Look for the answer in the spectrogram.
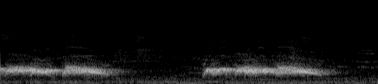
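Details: A spotted dove gives two long, warm, rolling coo phrases in the gáy gù style, each lasting about a second, separated by a short pause.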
